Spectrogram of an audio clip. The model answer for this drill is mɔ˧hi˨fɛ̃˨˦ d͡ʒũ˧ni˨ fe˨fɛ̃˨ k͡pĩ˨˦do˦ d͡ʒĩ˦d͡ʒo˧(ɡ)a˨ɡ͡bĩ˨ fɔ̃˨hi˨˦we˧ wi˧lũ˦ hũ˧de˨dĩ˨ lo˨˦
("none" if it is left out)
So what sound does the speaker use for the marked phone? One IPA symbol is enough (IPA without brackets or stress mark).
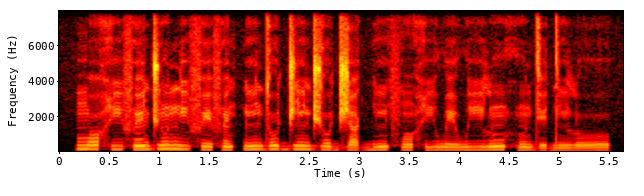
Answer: d͡ʒ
